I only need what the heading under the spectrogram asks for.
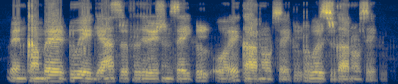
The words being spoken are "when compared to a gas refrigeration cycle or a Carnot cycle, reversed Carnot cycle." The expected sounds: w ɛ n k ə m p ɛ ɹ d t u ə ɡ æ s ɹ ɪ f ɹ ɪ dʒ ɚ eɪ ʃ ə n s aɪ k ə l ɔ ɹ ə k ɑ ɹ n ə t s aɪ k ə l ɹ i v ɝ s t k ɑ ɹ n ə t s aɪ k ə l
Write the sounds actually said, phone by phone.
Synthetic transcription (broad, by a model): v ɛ n k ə m b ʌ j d t u ə ɡ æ s ɹ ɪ f ɹ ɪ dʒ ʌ eɪ ʃ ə n s aɪ k ə l ɔ ɹ ə k ɑ ɹ n ə t s aɪ k ə l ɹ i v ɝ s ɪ k ɑ ɹ n ə t s aɪ k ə l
